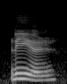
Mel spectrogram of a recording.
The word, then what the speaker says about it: 리을: Its pronunciation falls somewhere between the English L and R.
